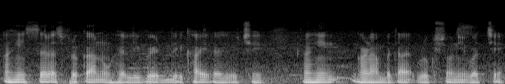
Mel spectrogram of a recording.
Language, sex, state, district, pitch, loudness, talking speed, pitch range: Gujarati, male, Gujarat, Gandhinagar, 105 Hz, -19 LUFS, 140 wpm, 100-115 Hz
